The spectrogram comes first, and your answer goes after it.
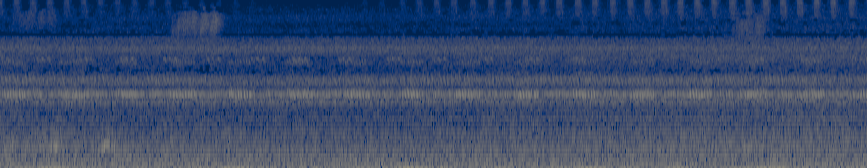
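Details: Crickets heard in the evening outside by a deck: rhythmic short chirps repeating about twice a second, with a soft constant hiss underneath.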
